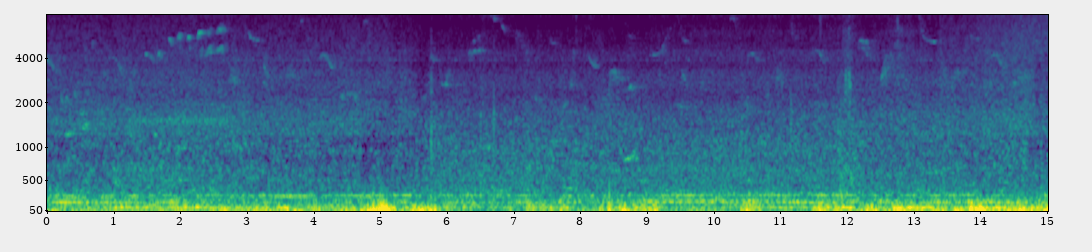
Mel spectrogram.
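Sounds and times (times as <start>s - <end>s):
low outdoor hum: 0.0s - 15.0s.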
